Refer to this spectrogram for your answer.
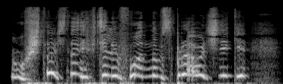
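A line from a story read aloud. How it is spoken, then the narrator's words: Loud laugh, quickly subsiding. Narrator (Russian): Руфа расхохотался, но быстро стих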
